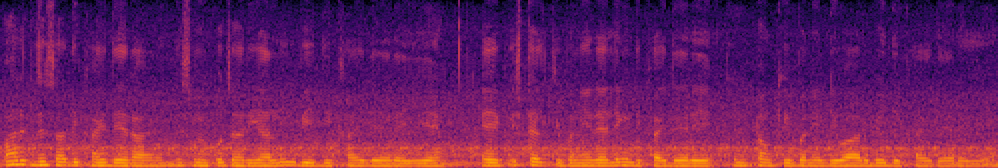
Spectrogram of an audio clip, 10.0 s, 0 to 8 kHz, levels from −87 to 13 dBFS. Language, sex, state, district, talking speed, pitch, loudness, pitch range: Hindi, male, Rajasthan, Bikaner, 190 wpm, 135 Hz, -13 LUFS, 130-140 Hz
